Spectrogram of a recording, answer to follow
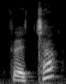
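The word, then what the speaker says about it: fecha: 그래서 발음은 영어랑 똑같이 F 발음처럼 해주시면 돼요. 그래서 파밀리아, 페차, 펠리스 이렇게 발음하시면 되겠습니다.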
